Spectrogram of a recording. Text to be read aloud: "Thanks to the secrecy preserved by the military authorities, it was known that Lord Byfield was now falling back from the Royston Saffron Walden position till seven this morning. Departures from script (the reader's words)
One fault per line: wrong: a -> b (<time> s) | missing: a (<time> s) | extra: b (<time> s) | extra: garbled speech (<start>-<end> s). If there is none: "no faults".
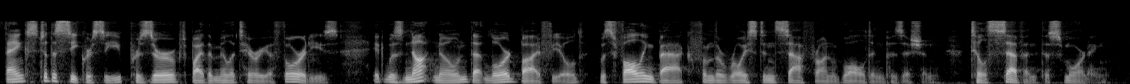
extra: not (4.0 s)
missing: now (6.1 s)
